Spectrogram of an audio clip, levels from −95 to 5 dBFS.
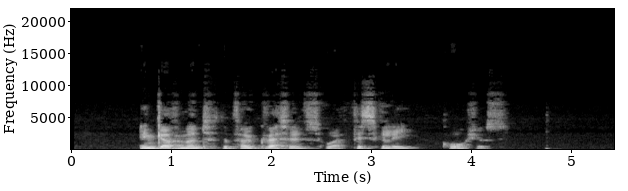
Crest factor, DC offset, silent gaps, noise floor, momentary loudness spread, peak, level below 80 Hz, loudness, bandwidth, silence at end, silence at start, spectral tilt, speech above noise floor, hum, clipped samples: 20 dB; under 0.1%; none; -76 dBFS; 18 LU; 0 dBFS; -54 dBFS; -19 LUFS; 9 kHz; 1.15 s; 0.7 s; -6 dB/octave; 57 dB; none; under 0.1%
